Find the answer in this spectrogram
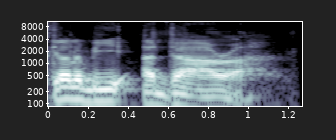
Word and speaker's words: Ardara: It's going to be Adara. Adra. Adra. Yeah. Like the town. Like the town. Yeah. The a in the middle. We write it down but you don't say it. Adra.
